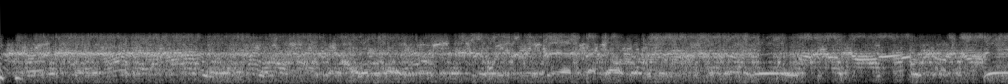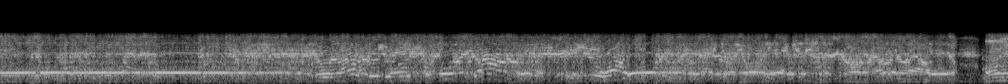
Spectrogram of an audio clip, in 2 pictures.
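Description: CB radio receiving a strong, rough transmission: garbled speech the whole way, mixed with wavering whistling tones and one steady tone held for about three seconds around the middle. The incoming station is strong enough to be 'stepping on all the neighbors', bleeding over nearby channels.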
